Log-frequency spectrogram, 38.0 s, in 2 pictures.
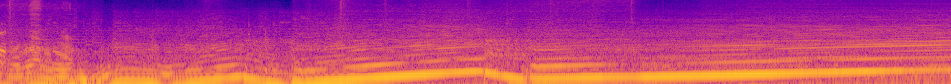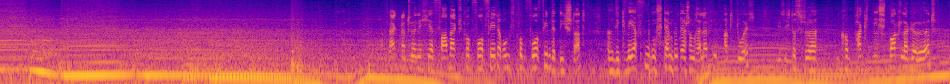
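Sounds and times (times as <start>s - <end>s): car engine accelerating: 0.0s - 28.7s, 32.6s - 38.0s.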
